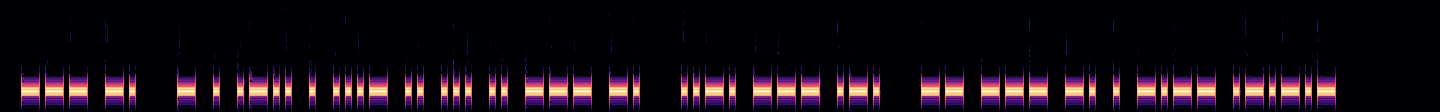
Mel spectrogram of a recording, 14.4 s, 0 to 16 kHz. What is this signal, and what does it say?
Morse code, heard as a keyed tone, about 20 wpm, 700 Hz. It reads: ON TELEVISION FOR MONEY.
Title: Sentences from Top 1000 Words - Review Part 4 - 20wpm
